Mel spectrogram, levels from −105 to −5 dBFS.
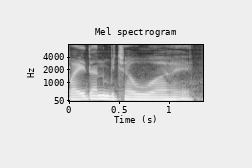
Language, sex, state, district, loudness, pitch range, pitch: Hindi, male, Uttar Pradesh, Budaun, -13 LUFS, 120-140 Hz, 130 Hz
